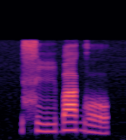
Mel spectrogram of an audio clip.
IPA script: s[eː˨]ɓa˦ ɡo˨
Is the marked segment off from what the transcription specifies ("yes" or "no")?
yes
